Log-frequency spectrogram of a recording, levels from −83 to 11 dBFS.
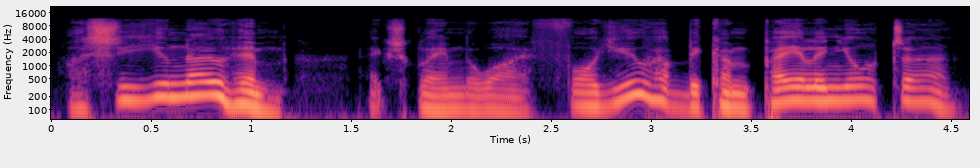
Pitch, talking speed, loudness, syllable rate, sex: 140 Hz, 210 wpm, -18 LUFS, 5.0 syllables/s, male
